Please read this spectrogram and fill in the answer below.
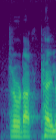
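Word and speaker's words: pterodactyl: বলবো আমরা টেরোডাক্কটাইল টেরোডাক্কটাইল এখানে পি এর কোন সাইন নেই টেরোডাক্টাইল মানে ঘাড়ের মাংস বেশি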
